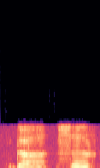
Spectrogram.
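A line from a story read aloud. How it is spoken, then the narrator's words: Whimpering. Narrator (Russian): проскулил Хаббл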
